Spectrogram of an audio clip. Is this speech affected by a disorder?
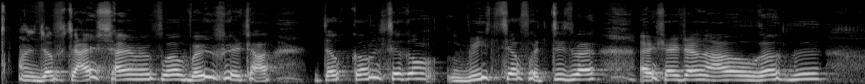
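Yes: Wilson's disease; onset at age 16.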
